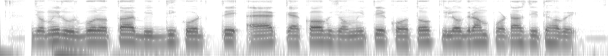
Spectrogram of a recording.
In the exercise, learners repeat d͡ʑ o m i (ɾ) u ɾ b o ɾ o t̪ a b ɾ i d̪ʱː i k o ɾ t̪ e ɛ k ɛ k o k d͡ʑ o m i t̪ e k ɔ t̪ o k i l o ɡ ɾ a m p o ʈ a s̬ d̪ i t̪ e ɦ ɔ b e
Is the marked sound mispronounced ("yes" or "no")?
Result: no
